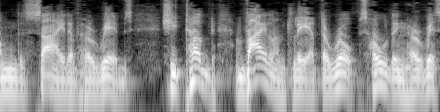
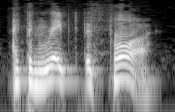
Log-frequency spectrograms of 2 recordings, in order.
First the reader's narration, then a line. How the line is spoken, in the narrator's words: she sneered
